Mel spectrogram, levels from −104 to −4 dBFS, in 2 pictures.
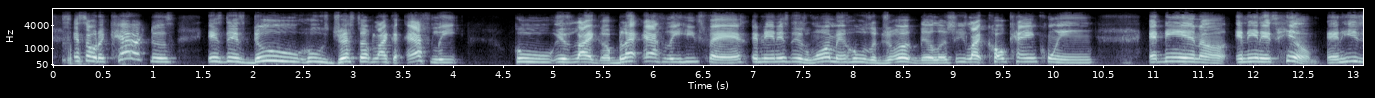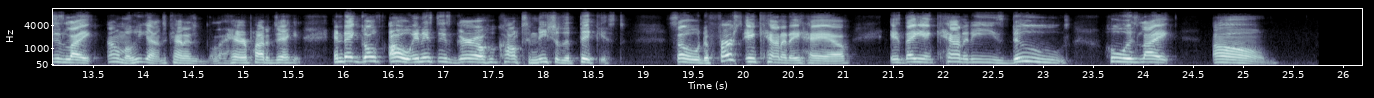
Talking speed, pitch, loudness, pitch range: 190 wpm, 200 Hz, -20 LUFS, 170-220 Hz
